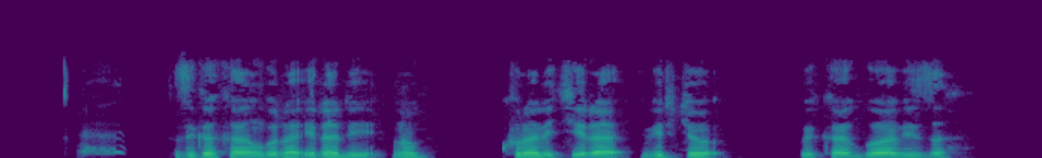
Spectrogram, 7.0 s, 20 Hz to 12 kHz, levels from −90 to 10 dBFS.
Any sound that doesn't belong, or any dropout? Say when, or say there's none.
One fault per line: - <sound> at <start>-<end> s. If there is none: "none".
- bark at 0.5-0.9 s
